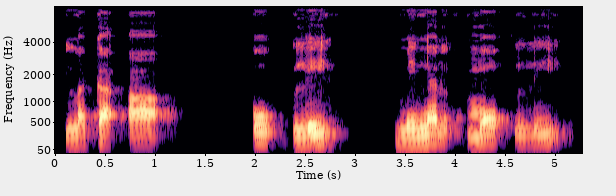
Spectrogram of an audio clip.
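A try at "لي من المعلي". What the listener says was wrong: عین میں نہیں جا رہے نا، خالی الف کے الف بڑا ہے، عین چھوڑ غائب ہے. لی من المعلی، عین ظاہر کریے، عین کو ہائی لائٹ کریے.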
